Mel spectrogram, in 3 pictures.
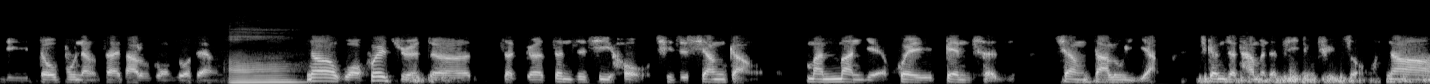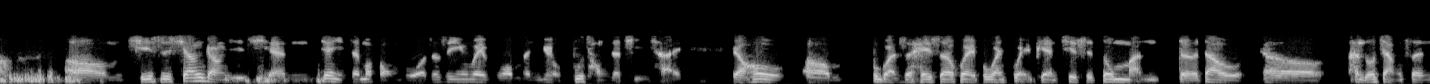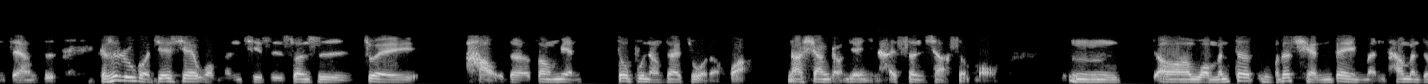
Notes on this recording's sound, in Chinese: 電話訪問香港知名電影美術指導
